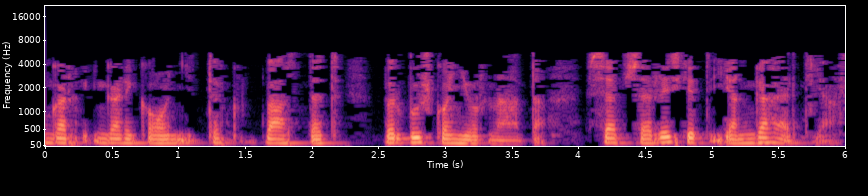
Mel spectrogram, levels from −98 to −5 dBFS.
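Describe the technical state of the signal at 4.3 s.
At 4.3 s the speech carries heavy damage that is likely MP3 compression, present throughout: nothing above 5.6 kHz, watery swirling from dropped weak lines, fitting a bitrate near 18 kbps.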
